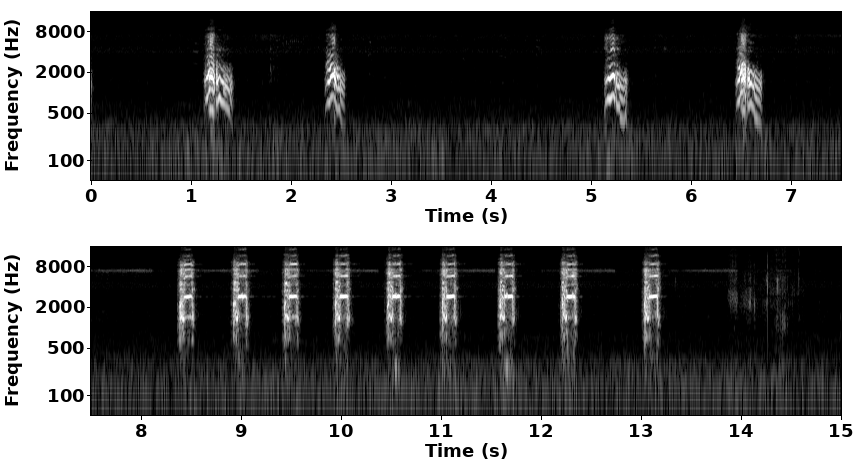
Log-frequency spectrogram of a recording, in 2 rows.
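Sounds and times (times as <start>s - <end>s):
francolin calling: 8.4s - 13.2s.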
